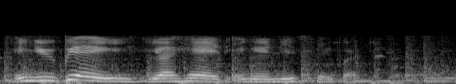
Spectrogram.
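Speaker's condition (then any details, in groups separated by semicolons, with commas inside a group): Cerebral palsy; visible to casting agents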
